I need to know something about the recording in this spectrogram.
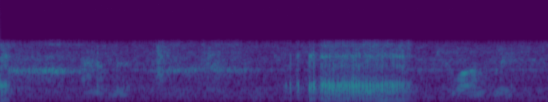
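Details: A dog named Peanut sleeping and snoring: a soft, rough, fluttering snore builds and fades in a quiet room.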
